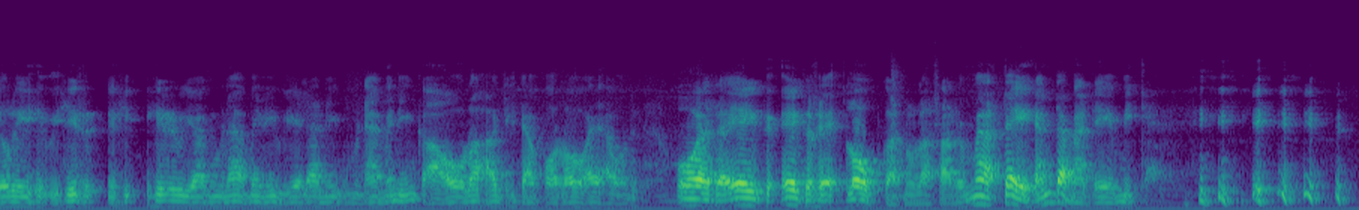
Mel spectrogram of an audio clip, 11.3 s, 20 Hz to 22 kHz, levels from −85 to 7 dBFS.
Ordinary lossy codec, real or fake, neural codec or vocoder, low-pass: none; real; none; 19.8 kHz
